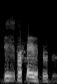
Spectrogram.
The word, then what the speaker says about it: Fravor: Favre, the guy that was on CBS 60 Minutes? How do I pronounce his name? Yeah, Dave Fravor.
